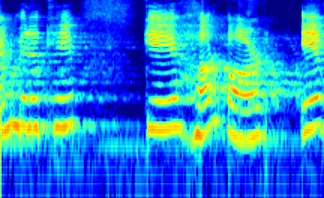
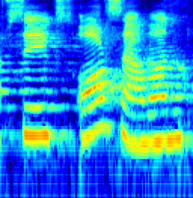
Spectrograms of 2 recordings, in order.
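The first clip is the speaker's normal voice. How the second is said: usual speaking voice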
